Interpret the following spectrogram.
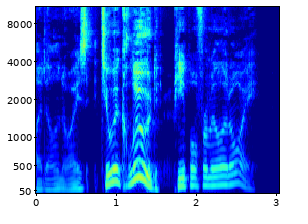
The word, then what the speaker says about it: Illinois: is it Illinois or Illinois? It depends where you're from.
